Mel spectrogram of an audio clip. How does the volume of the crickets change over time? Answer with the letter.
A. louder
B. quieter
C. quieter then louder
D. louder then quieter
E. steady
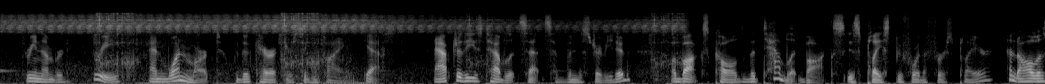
B.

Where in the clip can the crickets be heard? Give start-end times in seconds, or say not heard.
0.0-6.9.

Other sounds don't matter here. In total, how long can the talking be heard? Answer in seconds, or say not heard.
10 s.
